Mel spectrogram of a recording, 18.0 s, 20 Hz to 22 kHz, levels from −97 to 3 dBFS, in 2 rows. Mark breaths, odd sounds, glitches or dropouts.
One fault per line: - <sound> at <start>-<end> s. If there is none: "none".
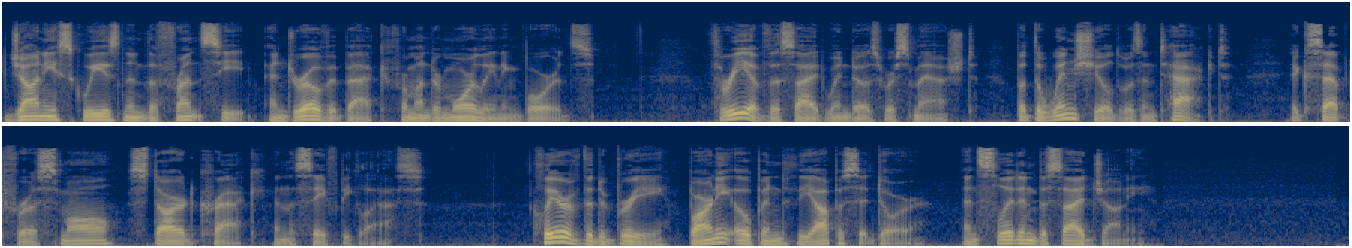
none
